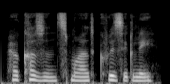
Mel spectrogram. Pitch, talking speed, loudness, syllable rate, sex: 185 Hz, 140 wpm, -17 LUFS, 6.7 syllables/s, female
